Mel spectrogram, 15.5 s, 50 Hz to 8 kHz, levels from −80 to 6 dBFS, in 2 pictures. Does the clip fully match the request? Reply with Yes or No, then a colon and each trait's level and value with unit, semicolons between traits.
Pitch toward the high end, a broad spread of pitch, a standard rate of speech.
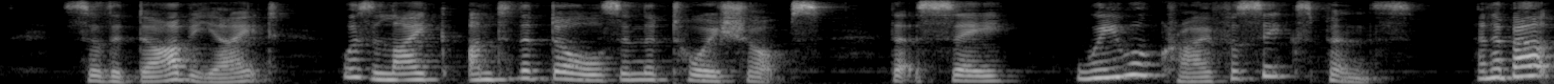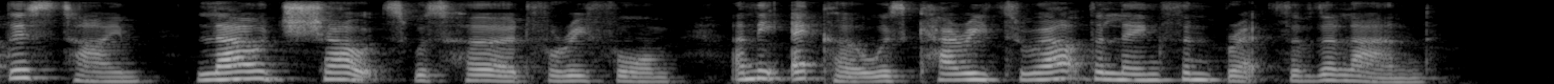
Yes: high, 210 Hz; wide, 6.2 semitones; average, 160 wpm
